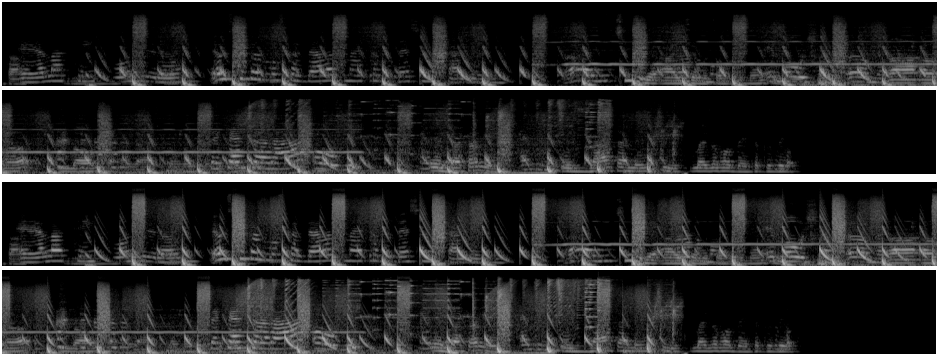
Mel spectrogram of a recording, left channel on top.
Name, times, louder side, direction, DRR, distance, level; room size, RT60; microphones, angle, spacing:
voice 1, 0.1-5.0 6.7-7.3 7.6-8.9 9.9-10.6 11.4-13.0 13.5-13.9 14.5-15.1 17.1-17.3, right 3 dB, 45° right, 0.9 m, -40 dB
voice 2, 0.7-1.8 5.6-8.0 8.8-12.0 13.6-14.5 14.9-17.3, equal, 35° left, 0.7 m, -42 dB
sound 1, 0.8-16.2, right 5 dB, 60° right, 0.4 m, -31 dB
sound 2, 5.3-13.0, left 1 dB, 75° left, 0.8 m, -45 dB
sound 3, 7.9-14.8, equal, 30° right, 1.0 m, -48 dB
2.5 x 2.2 x 2.3 m
head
